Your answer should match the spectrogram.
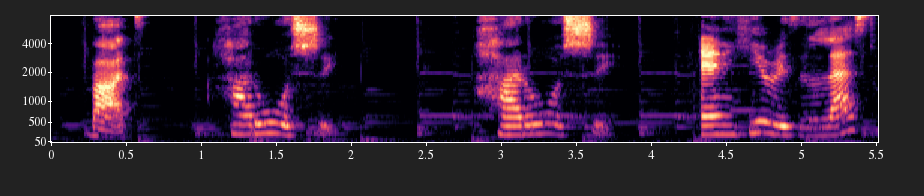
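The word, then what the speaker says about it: хороший: this word is it horoshi first letter o here is pronounced as a also notice how the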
